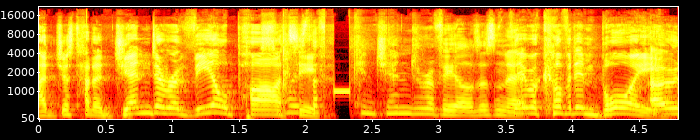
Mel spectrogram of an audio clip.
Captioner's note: beep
